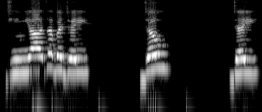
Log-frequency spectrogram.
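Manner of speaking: gentle, even Qaida recital, no stretching or jerking; patient teacher's drill reading. Acted.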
